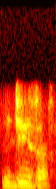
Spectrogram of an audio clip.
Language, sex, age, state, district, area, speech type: Hindi, male, 30-45, Uttar Pradesh, Hardoi, rural, conversation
